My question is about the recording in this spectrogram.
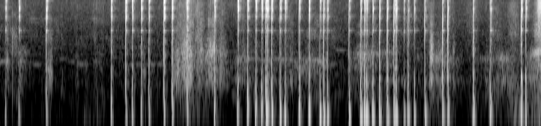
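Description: Handling noise from a phone held close to its microphone: rapid, irregular clicks, knocks and rubbing as it is moved about and pressed against fabric, with a few heavier thuds near the middle.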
